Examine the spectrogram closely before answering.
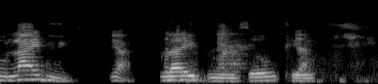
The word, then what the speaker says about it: Leibniz: harmony by Leb, I, EI is I, like Einstein. Okay, I. Pronounce it okay, as if it's LAI. So Leibniz.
